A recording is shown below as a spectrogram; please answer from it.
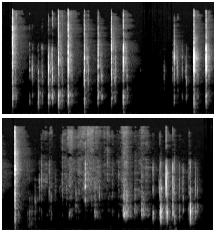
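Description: A silver plastic desktop calculator with dark keys is held in both hands, and long-nailed fingertips rapidly press its number keys. The hollow plastic gives quick, bright clicks and taps with almost no low end, in irregular bursts that blur into softer clatter toward the end.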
